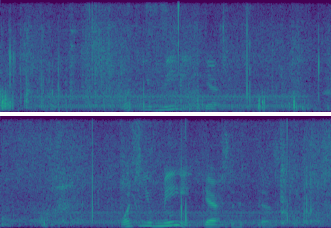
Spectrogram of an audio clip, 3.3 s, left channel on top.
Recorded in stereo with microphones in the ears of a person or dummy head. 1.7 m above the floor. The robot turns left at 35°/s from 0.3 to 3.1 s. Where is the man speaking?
90° right, 1.3 m; by 2.9 s 150° right, 1.3 m.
